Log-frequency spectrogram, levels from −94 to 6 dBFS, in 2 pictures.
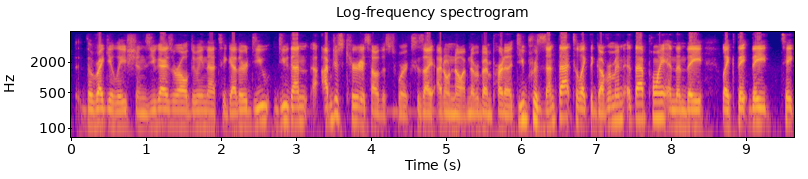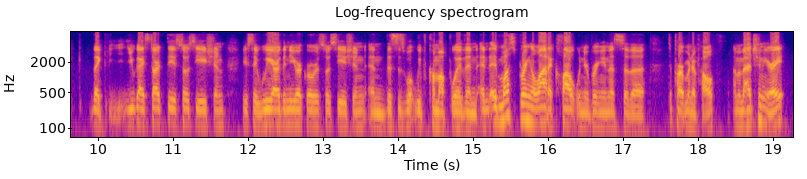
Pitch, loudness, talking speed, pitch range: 115 Hz, -14 LUFS, 290 wpm, 105-125 Hz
